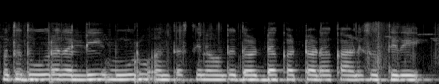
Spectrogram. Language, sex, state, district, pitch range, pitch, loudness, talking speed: Kannada, female, Karnataka, Bidar, 215-225 Hz, 220 Hz, -14 LUFS, 95 wpm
